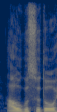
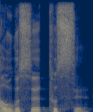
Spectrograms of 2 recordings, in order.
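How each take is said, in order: First: The name ends with a 'do' sound. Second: The name ends with a 'tus' sound. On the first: The speaker calls it wrong. "옛날 번역하신 분들이 발음이 안 되니까 아우구스도 했는데 아우구스도라고 외국인에게 말하면 아무도 못 알아듣습니다" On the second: The speaker calls it right. "그러니까 아우구스투스"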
